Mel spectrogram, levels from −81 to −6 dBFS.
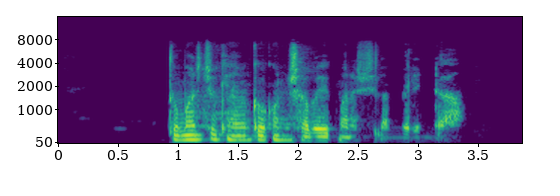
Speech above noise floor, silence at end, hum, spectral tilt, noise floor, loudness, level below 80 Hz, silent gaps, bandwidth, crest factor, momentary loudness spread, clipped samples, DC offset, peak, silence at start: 51 dB; 0.5 s; none; -6 dB/octave; -72 dBFS; -22 LUFS; -58 dBFS; none; 7.8 kHz; 18 dB; 11 LU; under 0.1%; under 0.1%; -4 dBFS; 0.9 s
